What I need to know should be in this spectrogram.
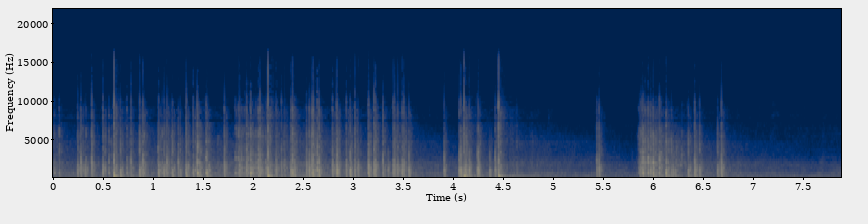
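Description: Fireworks burst and crackle in rapid volleys.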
